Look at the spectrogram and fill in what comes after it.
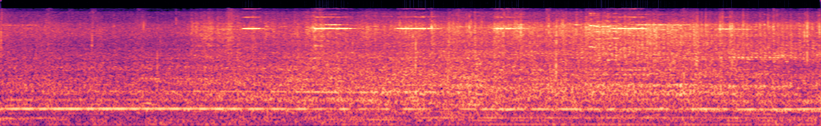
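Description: Stryker eight-wheeled armoured vehicle driving past close by, its diesel engine and drivetrain running steadily with a high, even whine over a low rumble.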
